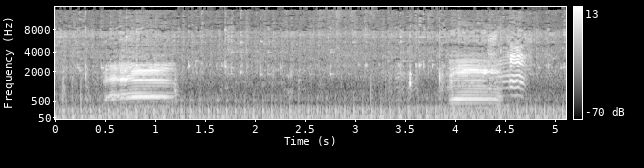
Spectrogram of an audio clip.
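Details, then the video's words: Lamb enjoying itself among other sheep, giving two loud, wavering harmonic bleats, one near the start and one near the end, separated by a pause, over a steady low rumble of background noise. "Baby Sheep Making Cute Noise and Enjoy With other sheep"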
